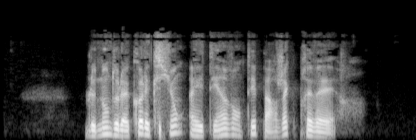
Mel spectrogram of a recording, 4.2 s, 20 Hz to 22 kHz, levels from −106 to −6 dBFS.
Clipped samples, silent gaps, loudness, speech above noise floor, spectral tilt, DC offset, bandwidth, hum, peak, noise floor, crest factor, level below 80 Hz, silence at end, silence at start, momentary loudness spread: under 0.1%; none; -19 LUFS; 69 dB; -5.5 dB/octave; under 0.1%; 9.8 kHz; none; 0 dBFS; -88 dBFS; 20 dB; -58 dBFS; 0.7 s; 0.85 s; 7 LU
